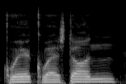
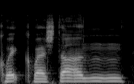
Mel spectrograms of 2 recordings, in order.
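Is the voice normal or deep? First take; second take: deep; normal. First: It is said in a deep bass voice. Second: It is said in a normal speaking voice.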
